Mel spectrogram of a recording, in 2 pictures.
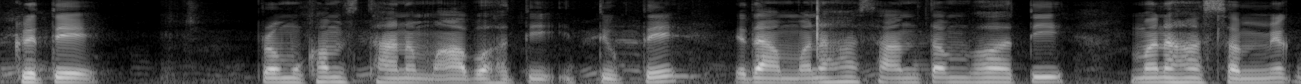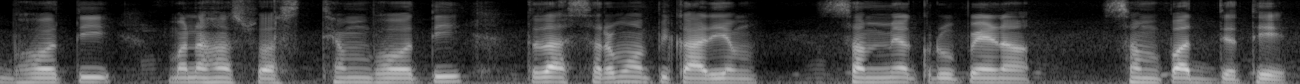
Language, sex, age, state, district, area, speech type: Sanskrit, male, 18-30, Odisha, Bargarh, rural, spontaneous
